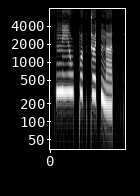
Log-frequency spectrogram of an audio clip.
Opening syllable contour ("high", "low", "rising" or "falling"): high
